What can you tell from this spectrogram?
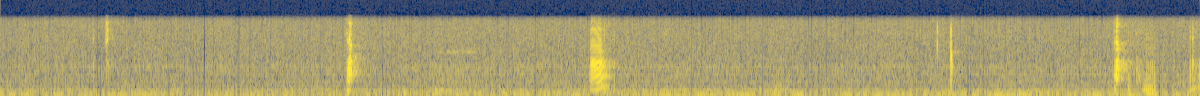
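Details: Two-week-old newborn baby: four or five brief, sharp hiccups at irregular intervals in a quiet room.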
